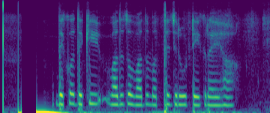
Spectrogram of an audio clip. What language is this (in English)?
Punjabi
